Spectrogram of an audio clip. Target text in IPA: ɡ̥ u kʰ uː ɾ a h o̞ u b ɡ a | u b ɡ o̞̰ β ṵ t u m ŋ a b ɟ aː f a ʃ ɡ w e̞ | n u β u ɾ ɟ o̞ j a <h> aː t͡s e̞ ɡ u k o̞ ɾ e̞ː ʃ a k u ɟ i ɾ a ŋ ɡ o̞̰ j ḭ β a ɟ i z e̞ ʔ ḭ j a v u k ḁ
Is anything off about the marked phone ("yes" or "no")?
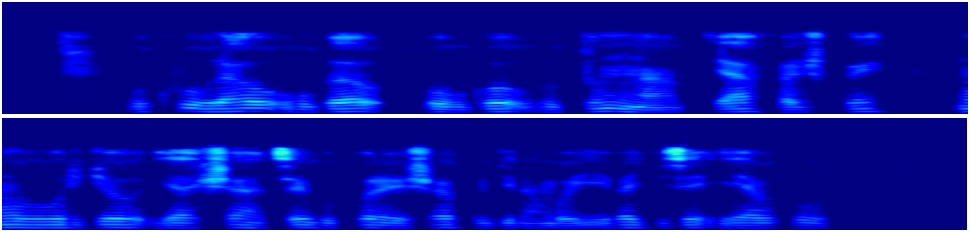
yes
